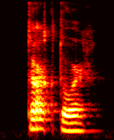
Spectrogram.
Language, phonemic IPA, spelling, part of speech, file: Dutch, /ˈtrɑktɔr/, tractor, noun, Nl-tractor.ogg
- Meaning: tractor (agricultural vehicle)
